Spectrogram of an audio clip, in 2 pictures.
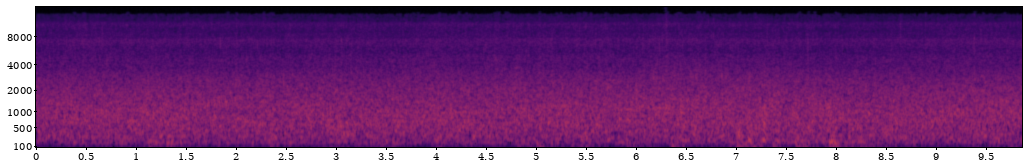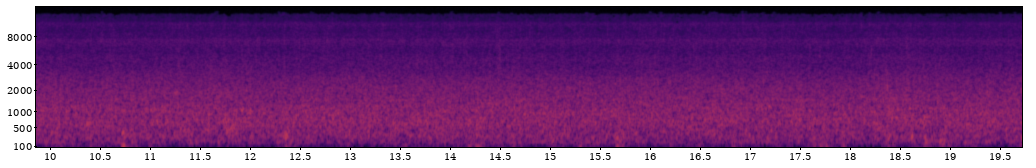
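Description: Steady rushing of river water through a riffle, with a few brief light knocks.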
